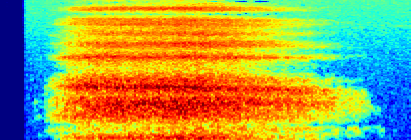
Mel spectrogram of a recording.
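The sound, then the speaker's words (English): One long, deep breath in a relaxation exercise, drawn in through the nose and released through the mouth as a full, airy, sigh-like exhale that swells and fades, heard alone. “Let's take a deep breath in through the nose and out through the mouth.”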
